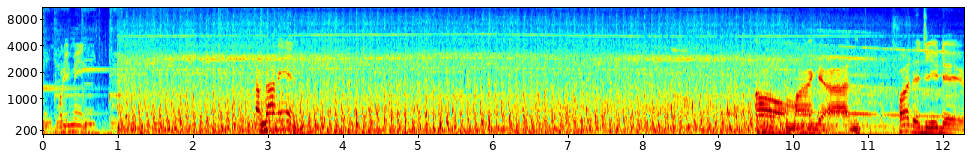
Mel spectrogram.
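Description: A helicopter's rotor thumps and whirs steadily.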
